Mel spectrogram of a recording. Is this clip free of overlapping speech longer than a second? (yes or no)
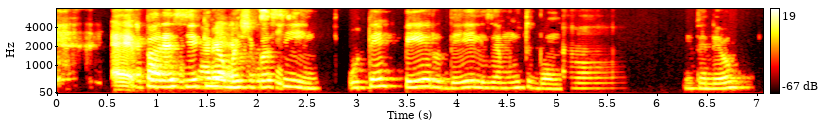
no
